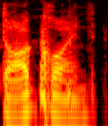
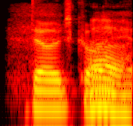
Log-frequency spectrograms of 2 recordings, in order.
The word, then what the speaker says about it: Dogecoin: Is that how you pronounce it? I've been calling it Dogcoin.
